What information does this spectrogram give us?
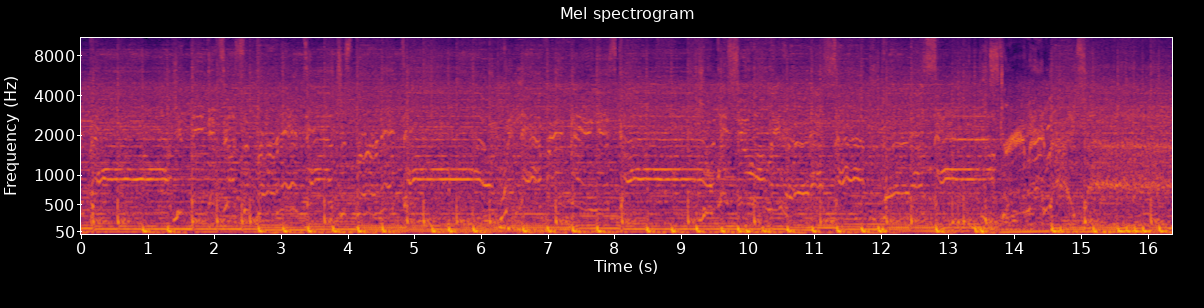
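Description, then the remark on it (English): A loud, driving rock song by a Japanese band, sung in English as an anime opening theme, with a full band and screamed vocals, playing continuously and densely from start to finish. “It's a Japanese band, but I can sing this anime song.”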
